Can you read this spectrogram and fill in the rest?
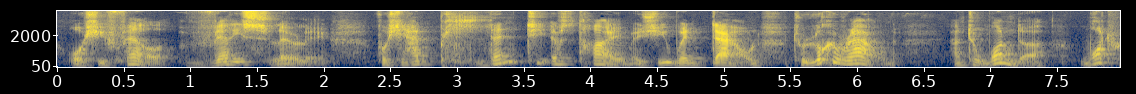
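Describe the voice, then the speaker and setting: Brief: theatrical man reading a bedtime story, bright tone, wildly varied pitch. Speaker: storyteller host.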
